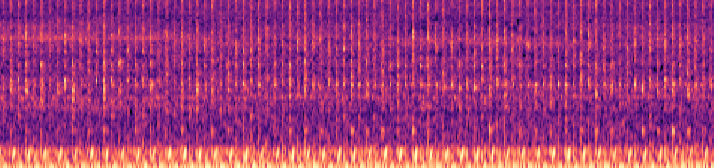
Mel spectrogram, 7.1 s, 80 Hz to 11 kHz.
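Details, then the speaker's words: Replacement engine for 1947 Plymouth Special, sat since 1975: heavy lumpy chuffing idle with a strong repeating stumble about three times a second; plug wires on in wrong firing order; later found dead on three cylinders, 40 psi oil pressure. "you didn't move the distributor or nothing down there did you I just put the wires off in a little different thing"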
